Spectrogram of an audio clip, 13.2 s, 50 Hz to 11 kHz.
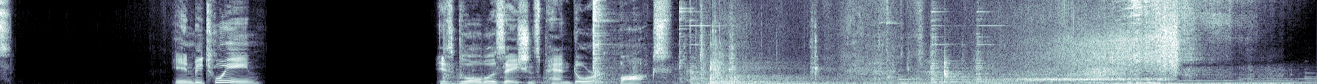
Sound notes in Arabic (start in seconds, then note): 7.0 موسيقى درامية; 7.6 عواء الرياح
